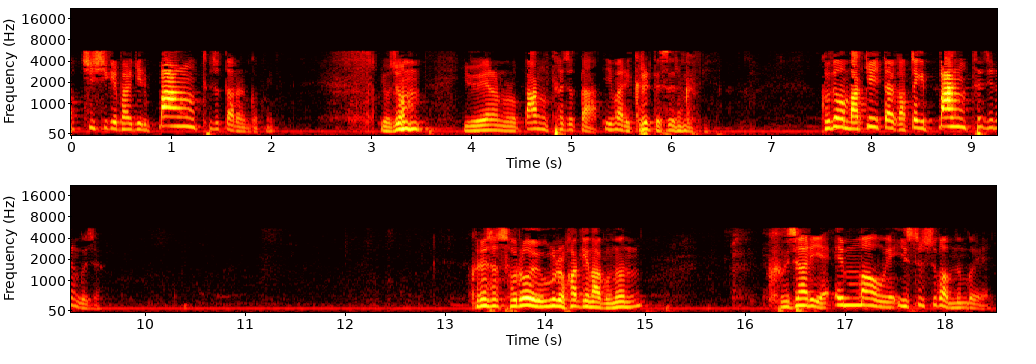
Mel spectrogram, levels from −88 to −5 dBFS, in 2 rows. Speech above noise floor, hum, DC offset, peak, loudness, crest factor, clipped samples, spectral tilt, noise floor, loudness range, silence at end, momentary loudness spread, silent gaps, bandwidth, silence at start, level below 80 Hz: 32 dB; none; under 0.1%; -2 dBFS; -27 LUFS; 28 dB; under 0.1%; -9.5 dB/octave; -59 dBFS; 7 LU; 0.1 s; 18 LU; none; 5.8 kHz; 0 s; -50 dBFS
